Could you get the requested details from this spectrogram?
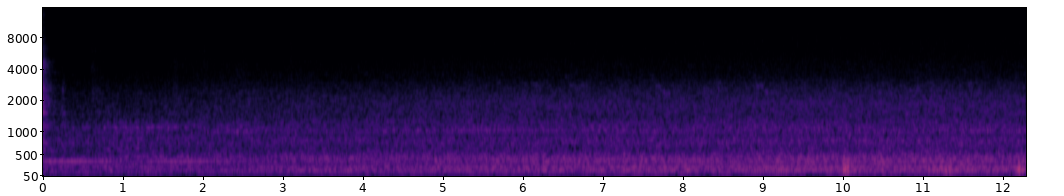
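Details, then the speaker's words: Kenmore Roll-O-Matic reversible box fan, probably from the early or mid 1960s, 1/6 hp Westinghouse motor, in intake mode, switched to medium speed: a smooth, steady airy whoosh with a faint low hum and no rattles or ticking. It runs normally. "That's on intake mode. Go to medium."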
